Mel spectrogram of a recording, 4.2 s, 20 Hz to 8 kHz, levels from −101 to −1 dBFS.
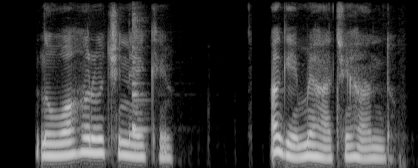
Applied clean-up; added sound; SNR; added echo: neural mask model RNNoise.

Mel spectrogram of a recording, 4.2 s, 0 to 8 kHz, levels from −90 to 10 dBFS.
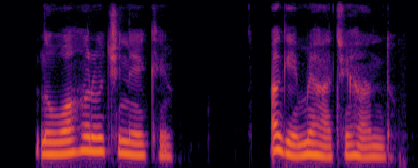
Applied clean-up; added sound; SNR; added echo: none; none; none; none.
